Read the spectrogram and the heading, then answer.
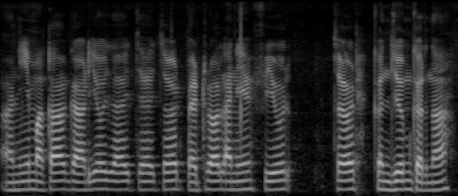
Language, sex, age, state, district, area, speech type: Goan Konkani, male, 18-30, Goa, Murmgao, urban, spontaneous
